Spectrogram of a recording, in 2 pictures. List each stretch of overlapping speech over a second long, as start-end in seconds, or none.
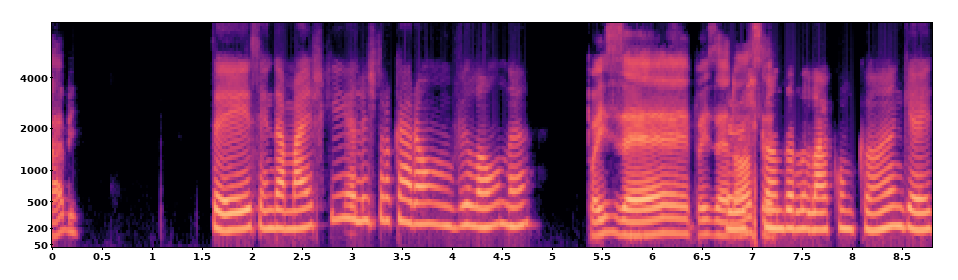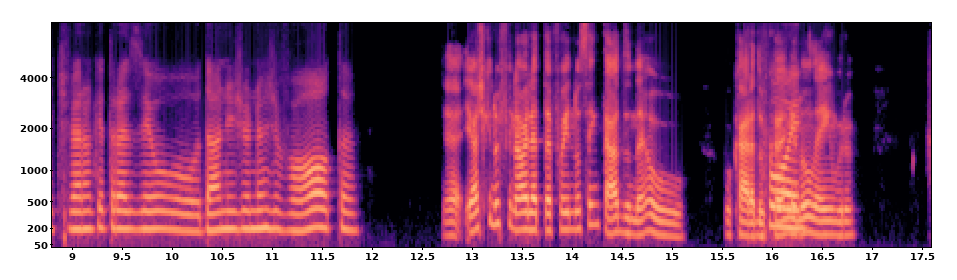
none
